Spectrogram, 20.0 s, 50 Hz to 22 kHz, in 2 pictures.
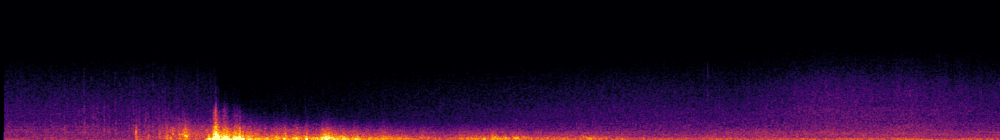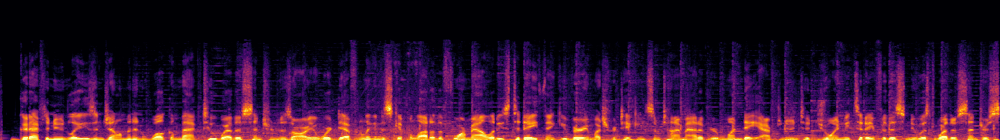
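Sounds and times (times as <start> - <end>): rain hissing: 0.1 - 10.1, 11.7 - 16.6
thunder crack and rumble: 1.1 - 10.0.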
